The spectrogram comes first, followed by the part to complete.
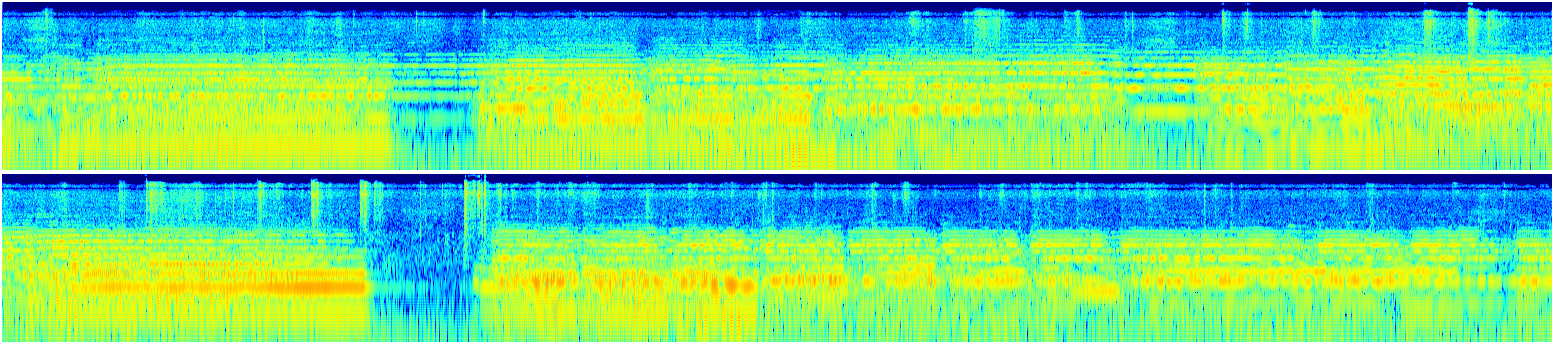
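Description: Brass band playing a slow piece in long, held chords, with two short pauses between phrases, one about four seconds in and one about nineteen seconds in.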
